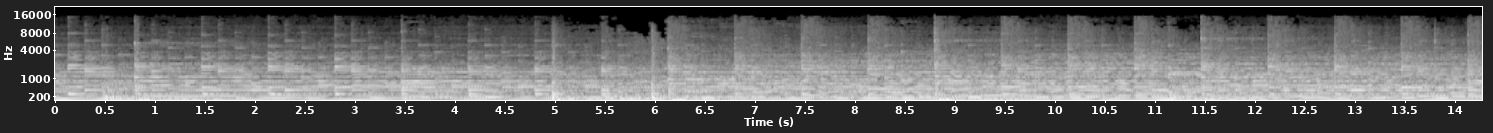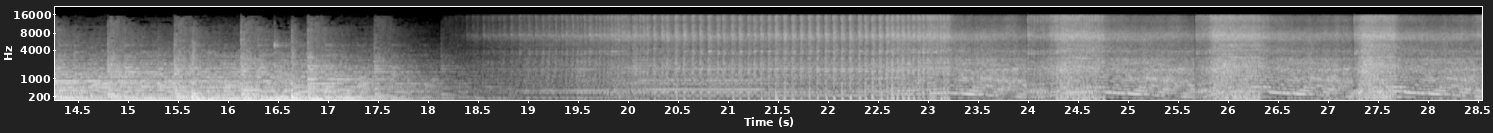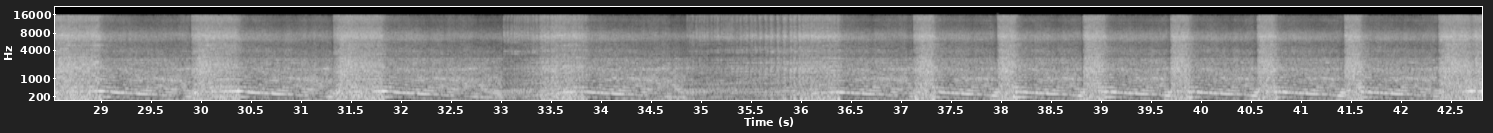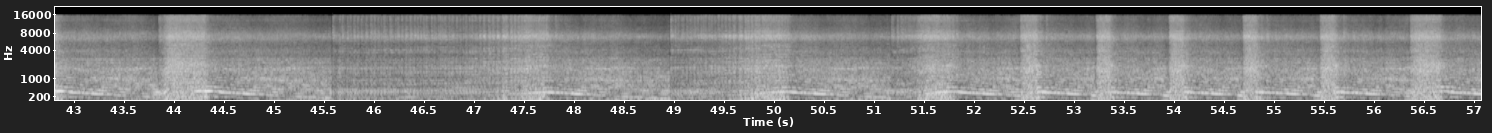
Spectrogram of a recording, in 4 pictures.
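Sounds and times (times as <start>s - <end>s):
two-stroke motorcycle engine revving: 0.0s - 57.0s.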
